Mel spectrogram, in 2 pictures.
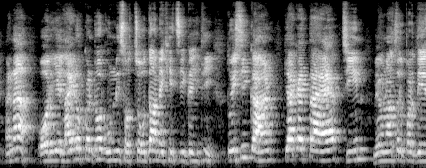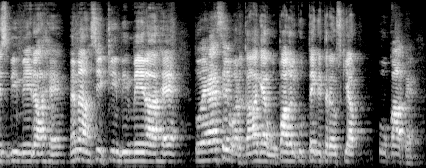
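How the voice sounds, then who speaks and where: A man's voice: high voice, fairly bright tone. A man teaching exam coaching as a blackboard lecture, emphatic and repeating key points. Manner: repetitive and emphatic. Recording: echoey room, mic at a distance.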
